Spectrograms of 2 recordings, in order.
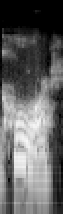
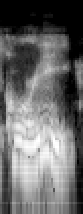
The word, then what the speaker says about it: Kore: I was saying Core. It's Corey.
